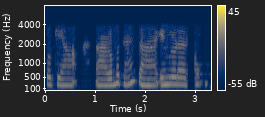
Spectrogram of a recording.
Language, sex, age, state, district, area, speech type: Tamil, female, 18-30, Tamil Nadu, Sivaganga, rural, conversation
